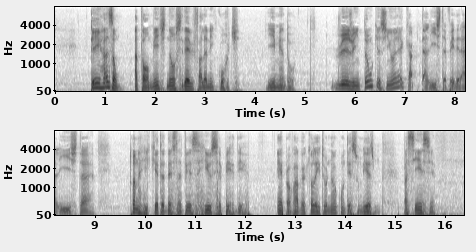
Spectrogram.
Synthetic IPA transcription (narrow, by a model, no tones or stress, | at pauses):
t̪ẽj̃ɦazɐ̃w̃ | at̪uawmẽnt͡ʃɪnɐ̃w̃sɪd̪ɛvɪfalaɾnẽj̃koɾt͡ʃɪ̥ | iemẽnd̪o̰w | veʒʊẽnt̪ɐ̃w̃kɪɐsĩɲɔɾɐɛka̰pi̥t̪a̰liʃt̪ɐfed̪eɾa̰list̪ɐ̰ | d̪̥õnɐɦiket̪ɐd̪ɛst̪ɐvezhiwsɪɐpeɾd̪eɾ | ɛpɾovavewkɪʊlejt̪oɾnɐ̃w̃ɐkõnt̪esʊmezmʊpasiẽsiɐ̰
